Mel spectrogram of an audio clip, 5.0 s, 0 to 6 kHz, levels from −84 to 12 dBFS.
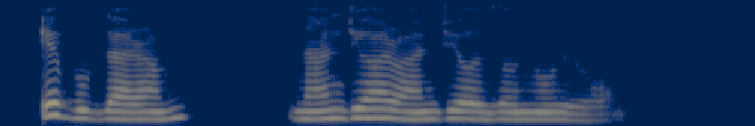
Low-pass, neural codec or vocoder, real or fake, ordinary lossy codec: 5.4 kHz; codec, 16 kHz, 2 kbps, FunCodec, trained on LibriTTS, 25 frames a second; fake; none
